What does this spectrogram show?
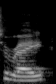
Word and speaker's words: Terré: Ain't nobody going to mispronounce Pam. I get it all the time. Okay. So no, so it's Terré.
